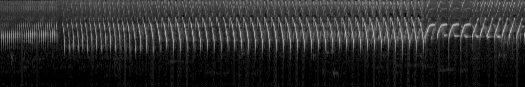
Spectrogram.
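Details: Canary singing as a lure to get a lazy canary going: an opening buzzy trill, then a long accelerating run of rapid descending chips, closing with faster curled whistled notes.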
